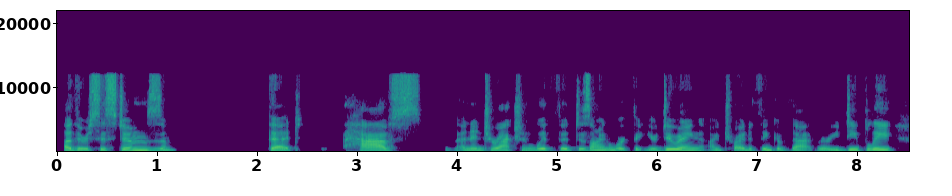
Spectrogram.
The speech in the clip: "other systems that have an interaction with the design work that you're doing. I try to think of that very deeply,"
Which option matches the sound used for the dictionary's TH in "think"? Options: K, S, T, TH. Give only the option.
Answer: TH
